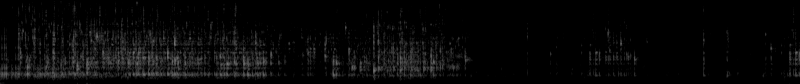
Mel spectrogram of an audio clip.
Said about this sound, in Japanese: お湯加減はどうでしょう。よかった。熱くないみたいなので、髪の汚れを落とすようにザバーッと。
